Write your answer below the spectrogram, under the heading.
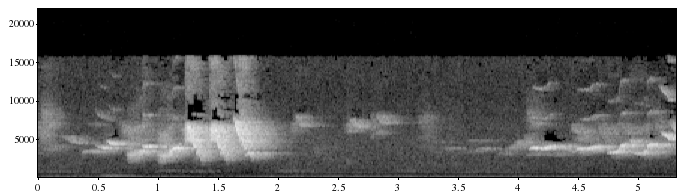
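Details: Coleiro (double-collared seedeater) breeding males of the Massai and baiano song styles: a loud burst of rapid twittering, buzzy notes around the middle, a quieter pause, then a fresh run of high chirps near the end.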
